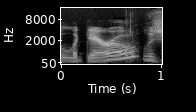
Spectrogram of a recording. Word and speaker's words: Leggero: And then actress Natasha Leggero, actually. I think it's a soft G.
